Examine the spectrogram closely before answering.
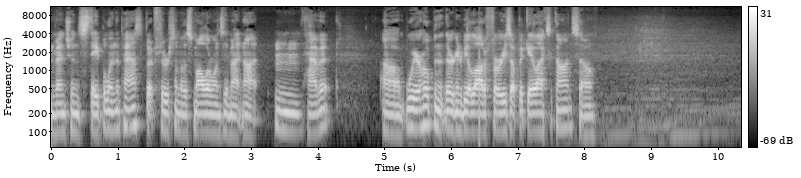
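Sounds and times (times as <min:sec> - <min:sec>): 
speech: 0:00.0 - 0:04.4, 0:05.0 - 0:08.3
steady broadband road noise: 0:05.7 - 0:10.3
delivery truck engine rumbling outside: 0:05.9 - 0:10.3.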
